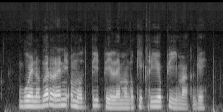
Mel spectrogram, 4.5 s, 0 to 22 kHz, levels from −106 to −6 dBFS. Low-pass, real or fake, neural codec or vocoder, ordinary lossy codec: 19.8 kHz; fake; codec, 44.1 kHz, 7.8 kbps, Pupu-Codec; Opus, 32 kbps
